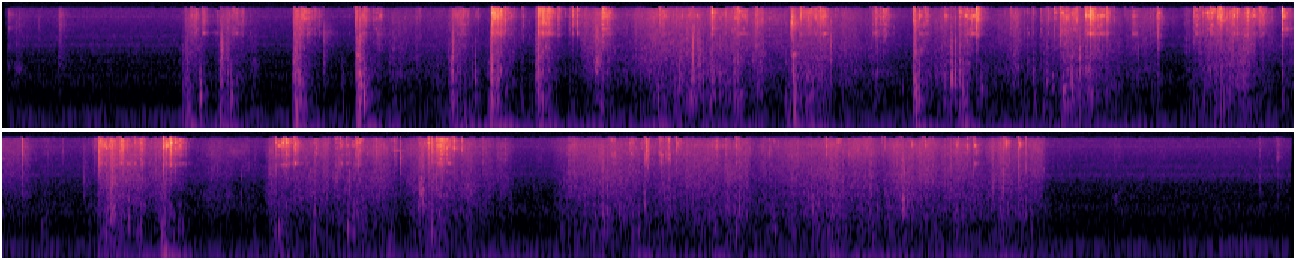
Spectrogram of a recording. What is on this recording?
Someone frisking a person.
